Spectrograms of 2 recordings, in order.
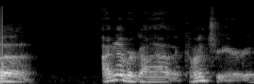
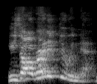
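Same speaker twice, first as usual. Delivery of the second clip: angry retort; 10 semitones higher, 8 dB louder than usual. Real, not acted. Repeating an angry point.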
